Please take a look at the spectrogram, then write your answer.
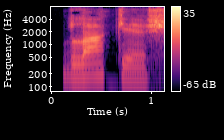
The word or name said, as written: blockishness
